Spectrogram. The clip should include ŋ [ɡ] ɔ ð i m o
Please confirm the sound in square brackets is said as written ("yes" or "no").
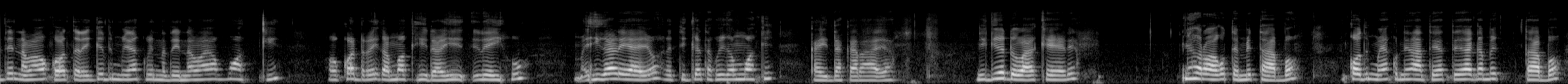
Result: no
